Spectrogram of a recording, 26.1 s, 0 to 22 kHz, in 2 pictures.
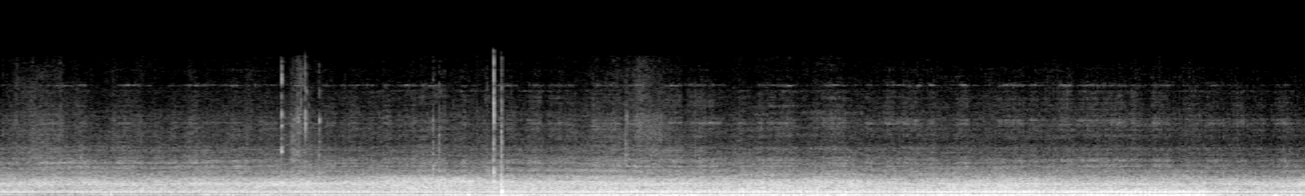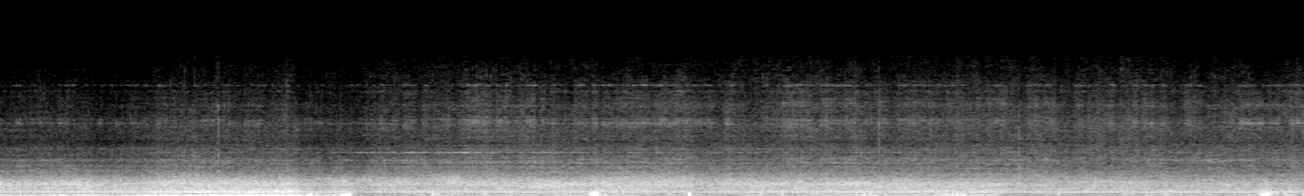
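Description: GE diesel-electric freight locomotives, CN ET44AC 3000 leading an ES44AC, working past with a steady engine rumble and a constant high whine. The low rumble falls away about sixteen seconds in as the locomotives go by, and a few short sharp wheel sounds follow from the rolling cars.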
